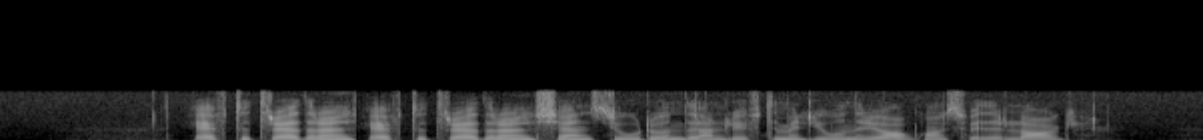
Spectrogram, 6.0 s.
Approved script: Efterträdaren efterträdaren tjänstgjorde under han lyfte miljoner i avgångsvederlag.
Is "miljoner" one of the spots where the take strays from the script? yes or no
no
